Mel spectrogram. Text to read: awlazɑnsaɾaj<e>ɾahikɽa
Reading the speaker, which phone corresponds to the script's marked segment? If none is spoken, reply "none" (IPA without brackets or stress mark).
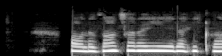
e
